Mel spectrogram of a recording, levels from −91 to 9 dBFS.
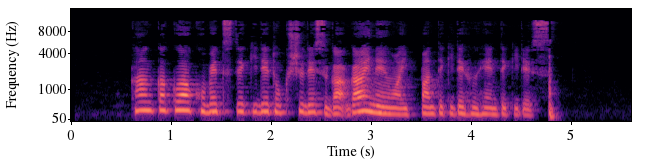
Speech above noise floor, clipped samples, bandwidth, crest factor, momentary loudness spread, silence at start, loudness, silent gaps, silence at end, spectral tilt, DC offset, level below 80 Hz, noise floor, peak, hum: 53 dB; under 0.1%; 11.5 kHz; 18 dB; 12 LU; 0.6 s; -24 LUFS; none; 0.75 s; -6 dB/octave; under 0.1%; -60 dBFS; -76 dBFS; -6 dBFS; none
